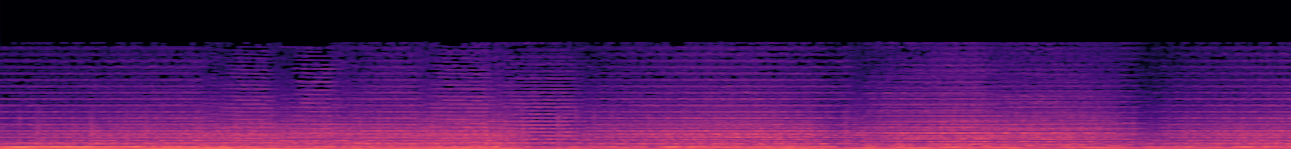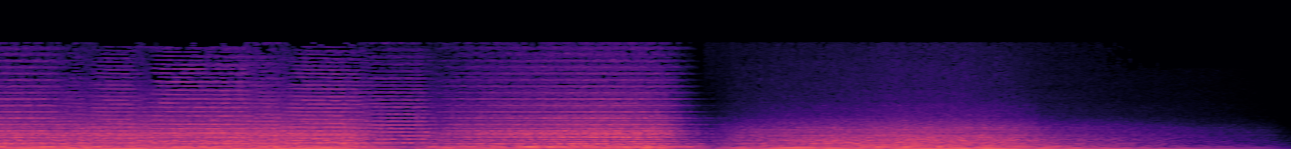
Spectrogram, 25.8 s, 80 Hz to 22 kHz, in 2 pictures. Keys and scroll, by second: 1.3 ctrl+Return.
